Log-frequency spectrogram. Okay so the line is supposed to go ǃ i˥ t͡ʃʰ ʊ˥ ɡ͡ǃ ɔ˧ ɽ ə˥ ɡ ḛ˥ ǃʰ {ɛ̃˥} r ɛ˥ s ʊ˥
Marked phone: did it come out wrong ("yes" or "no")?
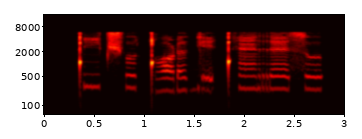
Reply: no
